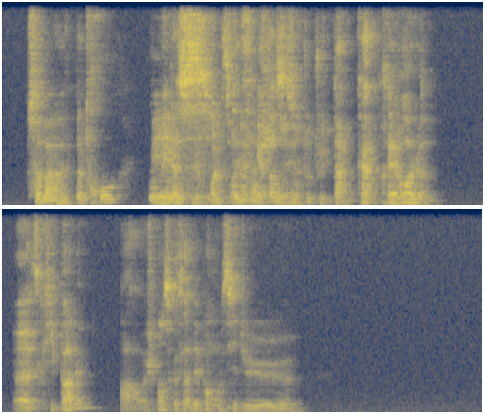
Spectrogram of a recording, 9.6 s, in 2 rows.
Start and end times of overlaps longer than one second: 1.6-2.9

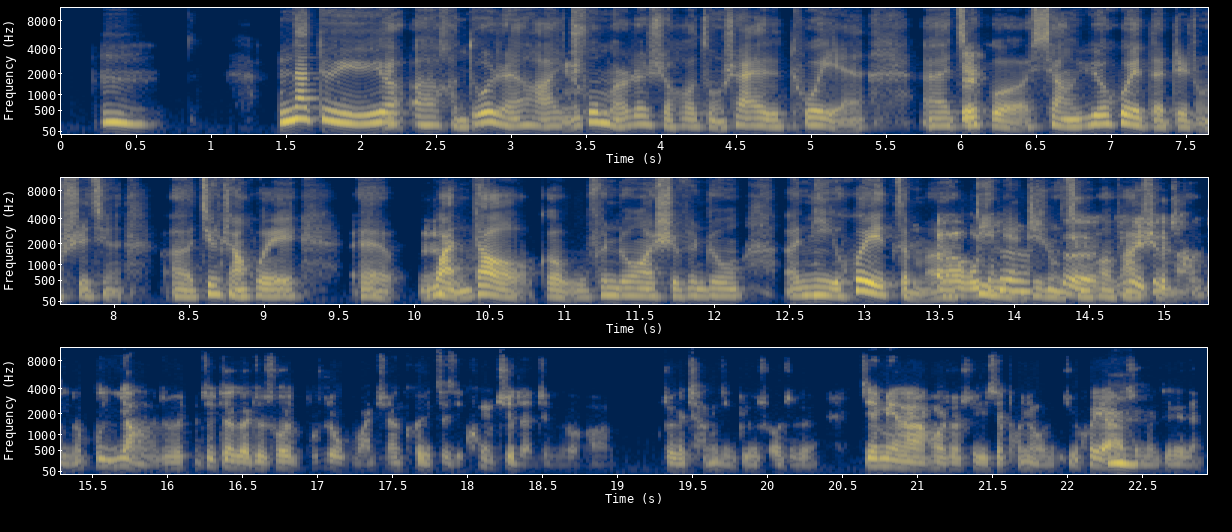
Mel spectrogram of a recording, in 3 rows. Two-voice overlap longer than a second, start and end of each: 13.5-15.2

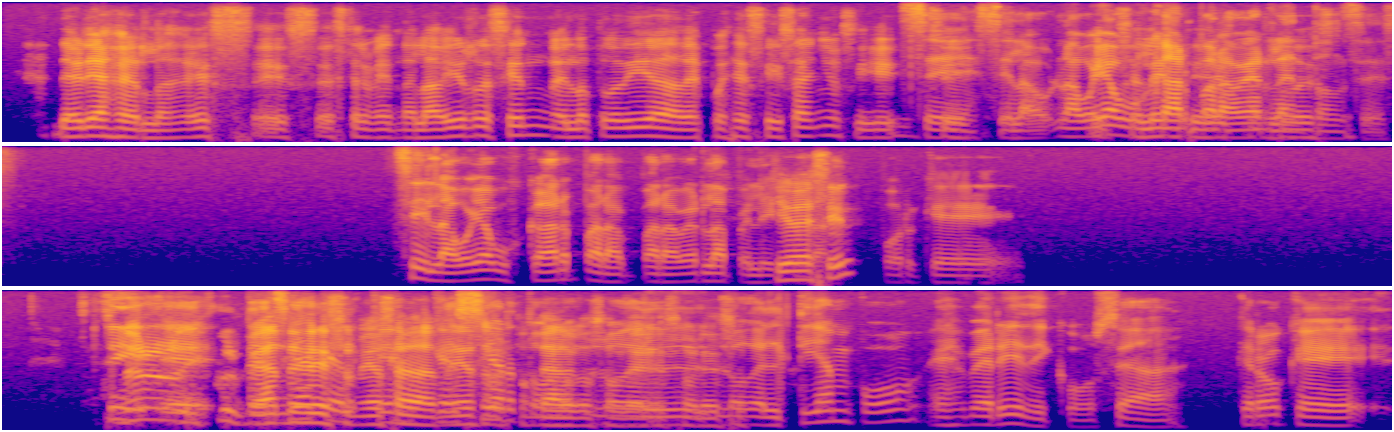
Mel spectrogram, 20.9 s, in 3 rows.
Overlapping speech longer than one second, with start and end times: 5.4-6.6, 14.5-17.6

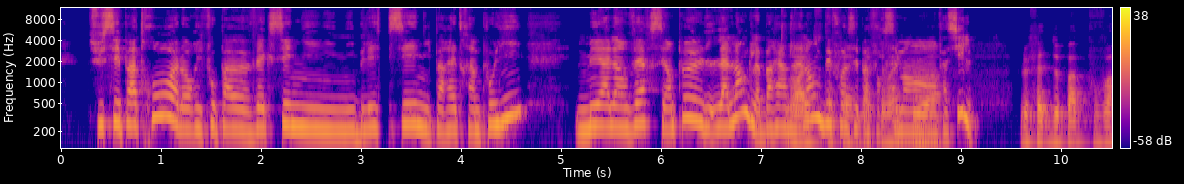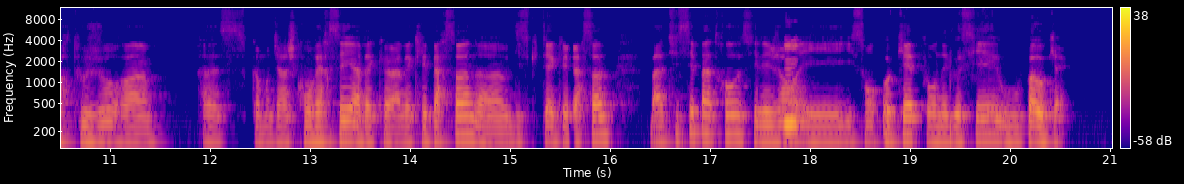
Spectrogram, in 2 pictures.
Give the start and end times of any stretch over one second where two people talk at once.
7.2-8.8

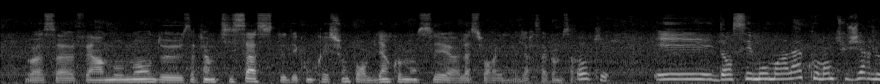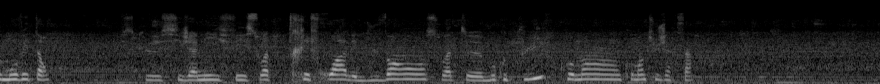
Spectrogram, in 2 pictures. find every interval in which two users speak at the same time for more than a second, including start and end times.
none

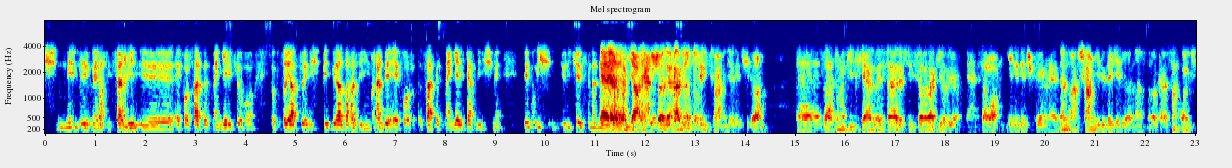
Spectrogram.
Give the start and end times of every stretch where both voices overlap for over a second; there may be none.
11.1-13.5

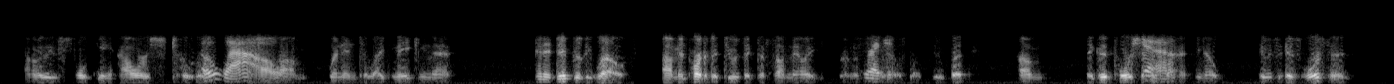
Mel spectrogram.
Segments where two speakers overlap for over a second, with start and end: none

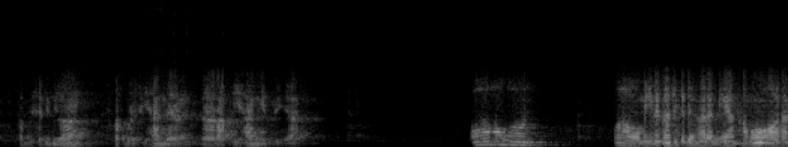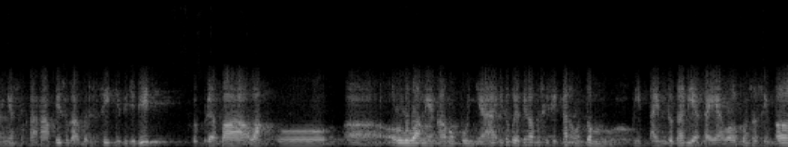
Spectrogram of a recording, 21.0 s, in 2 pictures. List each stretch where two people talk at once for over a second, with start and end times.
none

